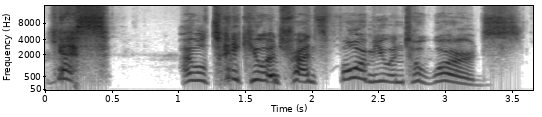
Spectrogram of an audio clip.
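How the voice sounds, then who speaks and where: A woman reading the part of a self-absorbed male poet, wooing grandly with dramatic pauses in a play table read. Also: high-pitched, lively intonation, fairly bright tone, no room sound. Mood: inspired, grandiose.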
